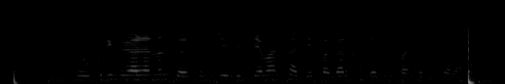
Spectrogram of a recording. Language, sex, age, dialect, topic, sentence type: Marathi, female, 18-24, Northern Konkan, banking, statement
